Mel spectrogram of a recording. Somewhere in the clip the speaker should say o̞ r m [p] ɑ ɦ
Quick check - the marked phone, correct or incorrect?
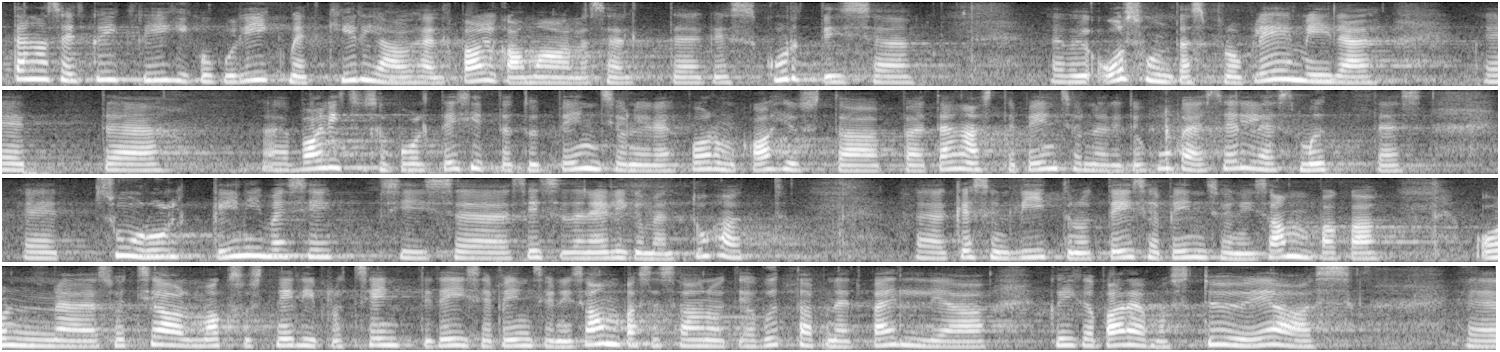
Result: incorrect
